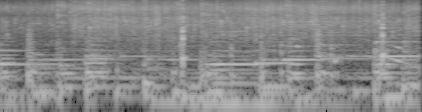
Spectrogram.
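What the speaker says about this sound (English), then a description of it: "Now we gotta fry potato and carrots." Potatoes and carrots sizzle and crackle steadily in a pan in a cooking video game, with soft stirring clicks and light musical tones layered over the continuous frying hiss.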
